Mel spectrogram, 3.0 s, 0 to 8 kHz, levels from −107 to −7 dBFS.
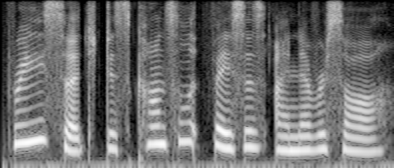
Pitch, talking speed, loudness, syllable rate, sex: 255 Hz, 140 wpm, -18 LUFS, 4.9 syllables/s, female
